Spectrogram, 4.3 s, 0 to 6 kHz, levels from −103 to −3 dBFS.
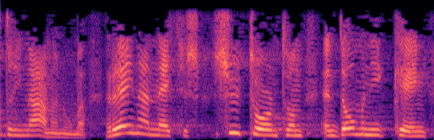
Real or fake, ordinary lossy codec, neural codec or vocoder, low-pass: real; none; none; 5.4 kHz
